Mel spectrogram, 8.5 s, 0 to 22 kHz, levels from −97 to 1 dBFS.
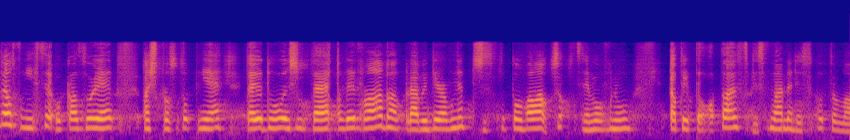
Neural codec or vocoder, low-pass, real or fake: codec, 16 kHz, 0.5 kbps, FreqCodec, larger model; 7.2 kHz; fake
